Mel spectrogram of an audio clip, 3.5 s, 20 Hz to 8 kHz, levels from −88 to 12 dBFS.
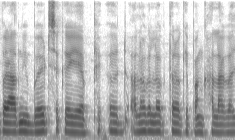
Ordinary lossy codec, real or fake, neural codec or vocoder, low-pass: none; real; none; none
